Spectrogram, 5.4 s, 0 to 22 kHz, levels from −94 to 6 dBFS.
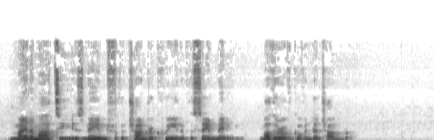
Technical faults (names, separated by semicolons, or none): none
